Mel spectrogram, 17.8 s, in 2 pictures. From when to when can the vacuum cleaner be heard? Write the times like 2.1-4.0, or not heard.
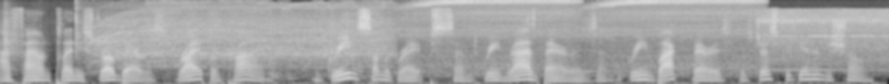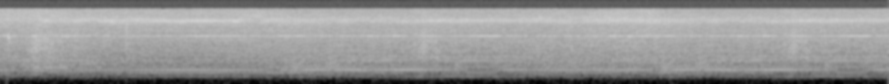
0.0-17.7.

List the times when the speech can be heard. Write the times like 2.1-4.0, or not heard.
0.0-8.8.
